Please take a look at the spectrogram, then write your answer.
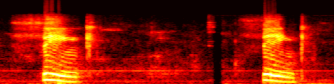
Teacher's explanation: It should only produce slightly air flaps between the tongue and the teeth, creating gentle friction. The vocal cords do not vibrate, which is why it is called a voiceless sound.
